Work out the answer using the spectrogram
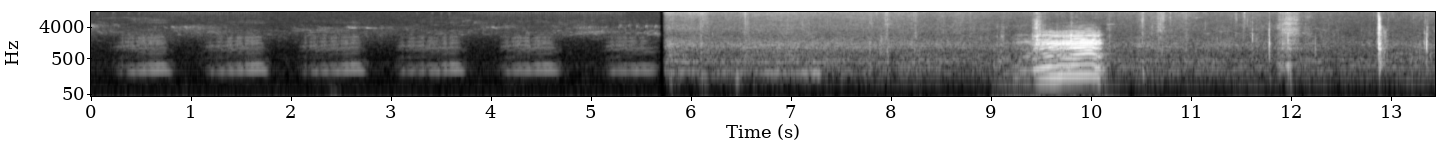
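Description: A run of six short, evenly spaced lowing calls, then steady background noise with one loud cow moo that rises in pitch in the second half, followed by a couple of sharp clicks near the end.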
